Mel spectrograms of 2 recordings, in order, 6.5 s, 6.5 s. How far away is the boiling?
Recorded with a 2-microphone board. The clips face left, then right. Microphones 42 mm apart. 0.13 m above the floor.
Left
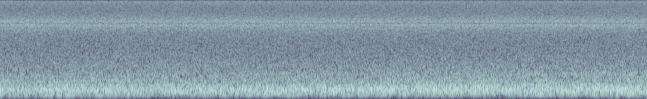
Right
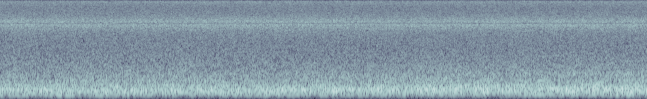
No boiling in this recording.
